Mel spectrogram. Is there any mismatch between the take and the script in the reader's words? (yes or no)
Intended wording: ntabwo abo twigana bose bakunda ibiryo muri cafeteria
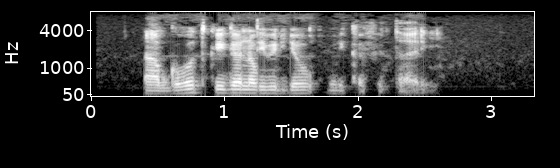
yes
